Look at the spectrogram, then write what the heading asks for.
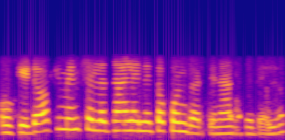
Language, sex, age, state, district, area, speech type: Kannada, female, 18-30, Karnataka, Dakshina Kannada, rural, conversation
